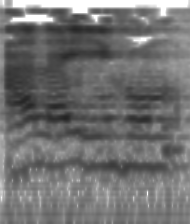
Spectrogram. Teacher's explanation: mengganti ha kasrah dengan dhamma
